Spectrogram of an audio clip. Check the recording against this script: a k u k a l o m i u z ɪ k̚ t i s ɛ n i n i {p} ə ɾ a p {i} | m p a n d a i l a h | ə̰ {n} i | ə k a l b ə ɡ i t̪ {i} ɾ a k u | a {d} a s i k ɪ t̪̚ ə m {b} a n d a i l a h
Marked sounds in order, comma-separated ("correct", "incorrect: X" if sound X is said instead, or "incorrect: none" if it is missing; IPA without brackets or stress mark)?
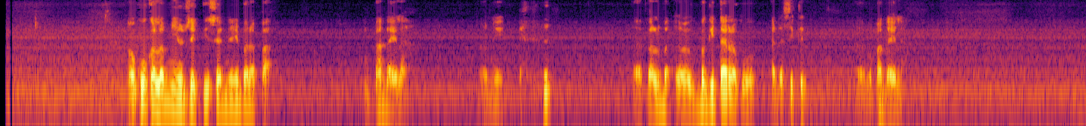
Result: incorrect: b, incorrect: a, correct, incorrect: a, correct, incorrect: p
